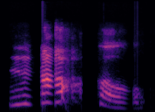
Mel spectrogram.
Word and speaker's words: knuckle: beginning of a word, whenever we have K and N at the beginning of a word, the K is silent.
